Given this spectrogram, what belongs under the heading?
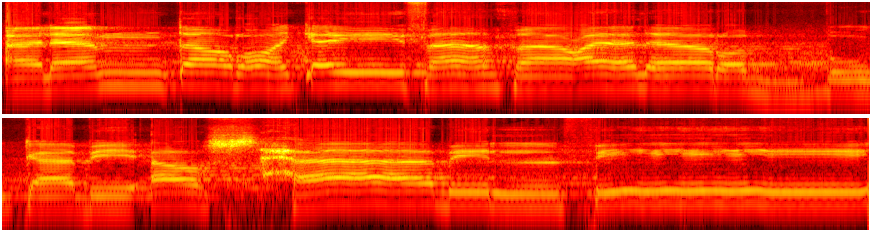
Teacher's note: এখানে ফাতে আমরা 3 আলিফ মাদ করে তারপর লামে ওয়াকফ করব, কেননা এখানে ইয়াটা মাদের হরফ হয়েছে।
